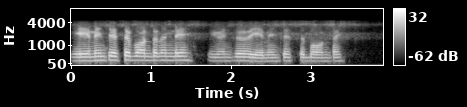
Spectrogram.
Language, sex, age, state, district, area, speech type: Telugu, male, 18-30, Andhra Pradesh, Konaseema, rural, conversation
